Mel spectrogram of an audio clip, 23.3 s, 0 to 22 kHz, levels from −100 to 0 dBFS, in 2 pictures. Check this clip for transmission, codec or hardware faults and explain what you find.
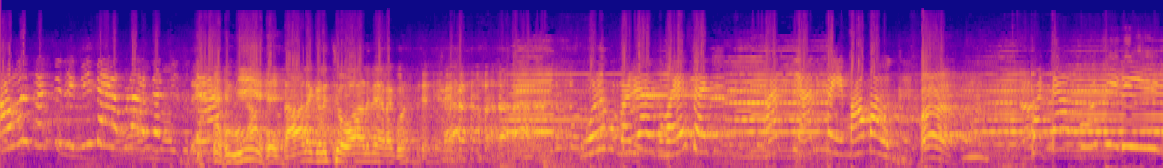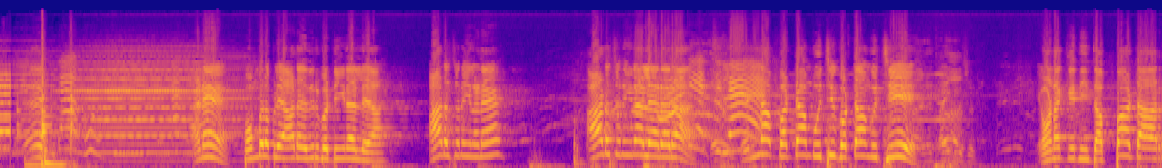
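Hard clipping is present for the whole clip. The signal is driven about 8 dB beyond what one stage can pass, so around one percent of samples hit the ceiling and are cut flat. Those squared peaks add high harmonics, heard as crackle on the louder moments.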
